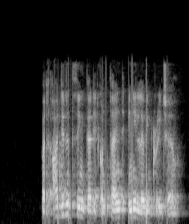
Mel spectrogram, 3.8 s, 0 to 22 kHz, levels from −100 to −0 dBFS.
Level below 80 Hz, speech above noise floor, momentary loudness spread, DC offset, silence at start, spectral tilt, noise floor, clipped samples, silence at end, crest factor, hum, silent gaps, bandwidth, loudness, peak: -52 dBFS; 71 dB; 7 LU; under 0.1%; 0.85 s; -6 dB/octave; -87 dBFS; under 0.1%; 0.2 s; 16 dB; none; none; 7.4 kHz; -17 LUFS; -2 dBFS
